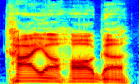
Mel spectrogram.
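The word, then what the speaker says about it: Cuyahoga: It's pronounced kaya hogaga park offers a diverse range of activities for outdoor enthusiast as well as culture vultures.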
